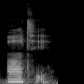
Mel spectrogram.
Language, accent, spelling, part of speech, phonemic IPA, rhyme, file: English, US, autie, noun, /ˈɔːti/, -ɔːti, En-us-autie.ogg
- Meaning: An autistic person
